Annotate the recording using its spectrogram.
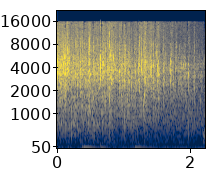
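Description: Water running through a Ford Model A radiator during a flow test, pouring out of its lower outlet in a steady splashing stream onto the grass and growing quieter near the end.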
